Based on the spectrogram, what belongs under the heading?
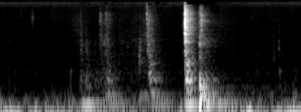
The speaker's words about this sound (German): Mina öffnete die Tür.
